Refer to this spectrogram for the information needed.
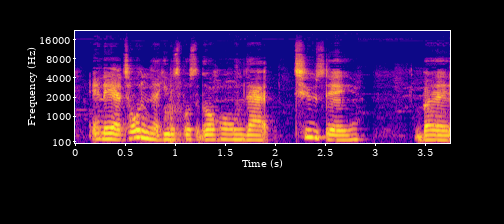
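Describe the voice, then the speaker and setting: Music plays in the background as a woman talks in a fairly low voice. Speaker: widow sharing her story. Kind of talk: personal testimony vlog.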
